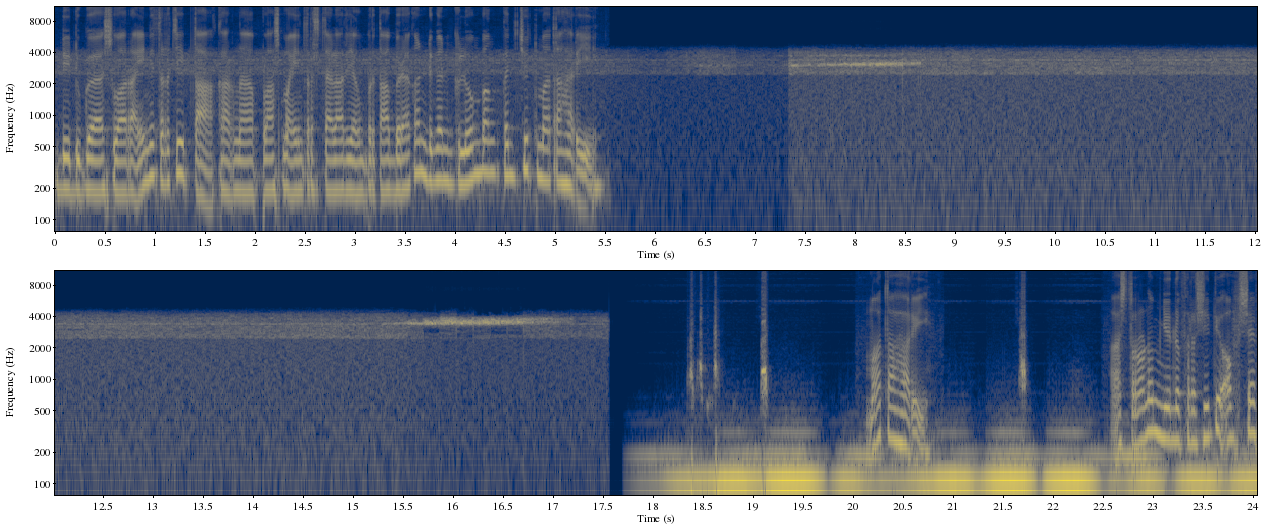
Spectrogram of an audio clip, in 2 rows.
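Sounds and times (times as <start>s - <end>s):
high hiss with whistling tone: 1.6s - 17.6s.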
